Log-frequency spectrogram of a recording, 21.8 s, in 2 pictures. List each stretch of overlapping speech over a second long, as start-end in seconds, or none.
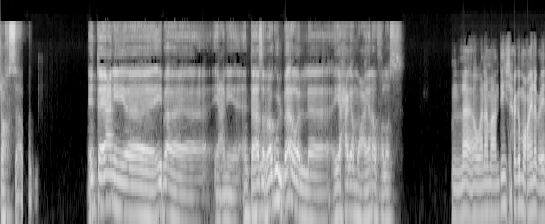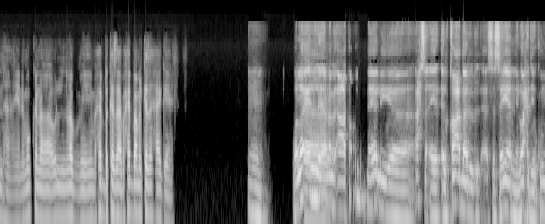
none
